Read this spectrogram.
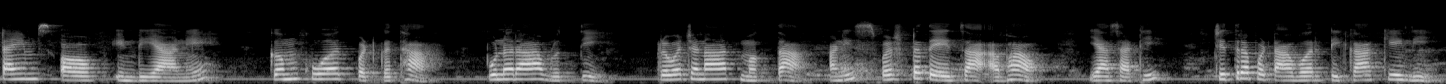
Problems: continuous background conversations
